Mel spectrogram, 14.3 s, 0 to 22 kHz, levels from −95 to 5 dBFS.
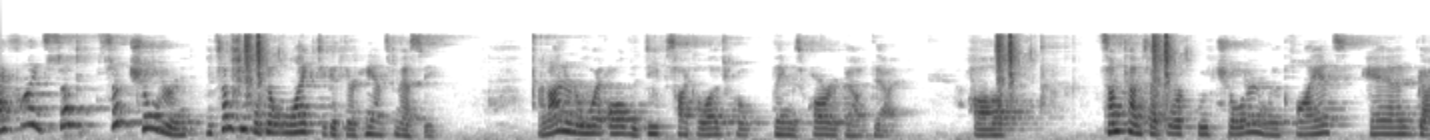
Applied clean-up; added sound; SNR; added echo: classical method WPE with log-MMSE.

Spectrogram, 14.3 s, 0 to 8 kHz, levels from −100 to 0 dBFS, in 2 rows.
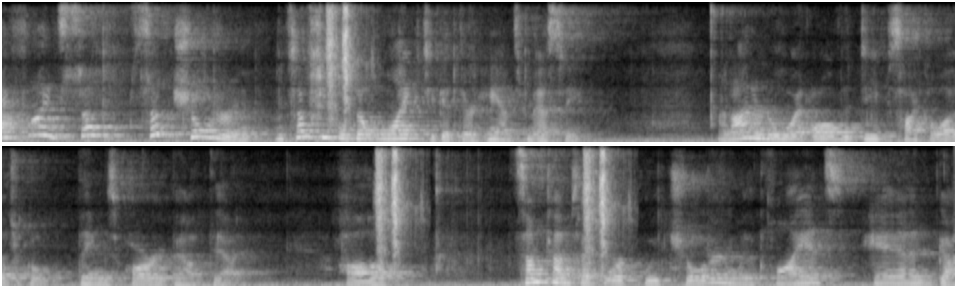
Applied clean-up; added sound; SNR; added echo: none; Rattle (instrument); -3 dB; reverberation time 1.0 s.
